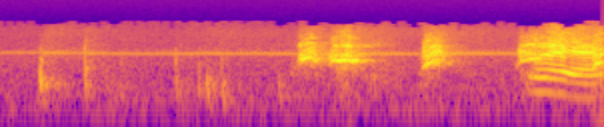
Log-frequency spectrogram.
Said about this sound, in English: Puppies! Yeah. Oh. That darn Rube, he went and had himself a batch of puppies.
